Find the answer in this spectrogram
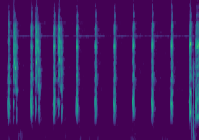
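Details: Chukar partridge, a hunting bird, giving single clucks spaced about half a second apart, with a few early notes doubled and a loud, harsher cluck at the end.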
